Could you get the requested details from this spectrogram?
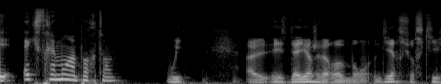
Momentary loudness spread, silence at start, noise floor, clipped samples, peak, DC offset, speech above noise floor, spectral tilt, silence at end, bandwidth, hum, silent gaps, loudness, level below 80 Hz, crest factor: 18 LU; 0 s; -49 dBFS; under 0.1%; -12 dBFS; under 0.1%; 21 dB; -6 dB/octave; 0 s; 13.5 kHz; none; none; -29 LUFS; -44 dBFS; 16 dB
